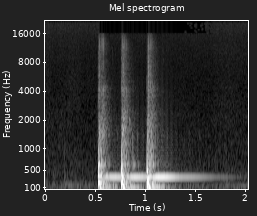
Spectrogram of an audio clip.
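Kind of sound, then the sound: household object, knocking on a door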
